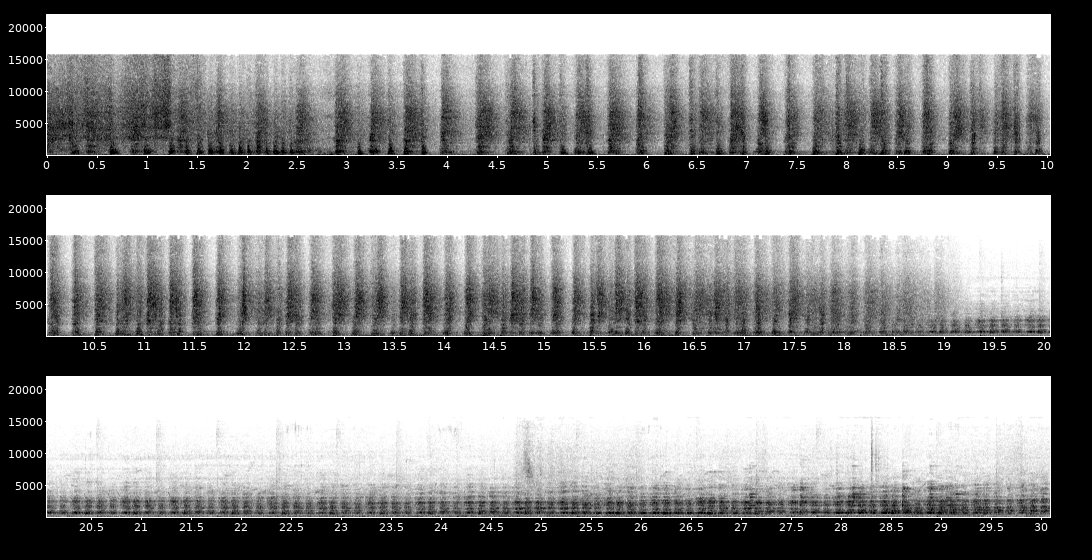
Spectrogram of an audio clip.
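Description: Narrow-gauge steam locomotive working past with rapid, rhythmic exhaust chuffs and loud hissing from its open cylinder drain cocks. After about nineteen seconds the chuffing and hiss drop away as the train's coaches roll past on the rails.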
